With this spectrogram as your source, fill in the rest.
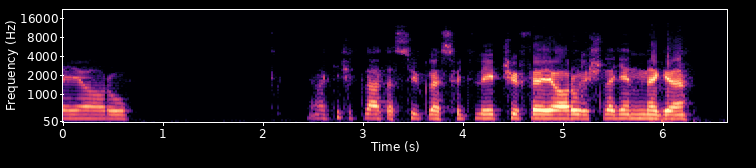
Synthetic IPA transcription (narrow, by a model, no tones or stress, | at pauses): ɛjɒːɾoː | jɒɛckit͡ʃit̪laːt̪ɒsyːklɛsho̞ɟleːp̚t͡ʃøːfɛjɒːɾoːeːʃlɛɟɛnmɛɡɛl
